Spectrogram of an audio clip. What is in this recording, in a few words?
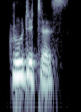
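"crudités", Indian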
